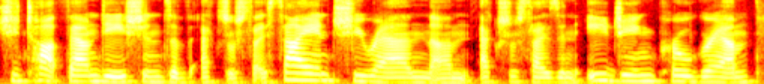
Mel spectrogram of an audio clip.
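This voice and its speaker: A woman's bright, sharp voice in an American accent, medium in pitch with ordinary pitch variation, at a moderate pace on a very clean recording with a silent background. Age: 30s. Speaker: university instructor. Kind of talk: interview. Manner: casual with filler words.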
